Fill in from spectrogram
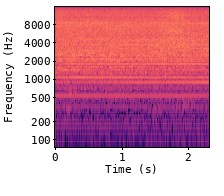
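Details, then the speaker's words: Braun Series 8 cleaning station after pressing the power button again: an even, continuous buzzing pump squirting cleaning fluid onto the shaver, a normal rinse cycle. "I had to push the power button again so you can hear it squirting the fluid up on there"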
